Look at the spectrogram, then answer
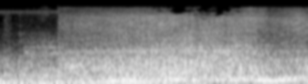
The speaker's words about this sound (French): on est en voiture, on parle de business, d'immobilier, d'entrepreneuriat, de management, de mindset. Euh, mets ta ceinture, assis-toi, détends-toi.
